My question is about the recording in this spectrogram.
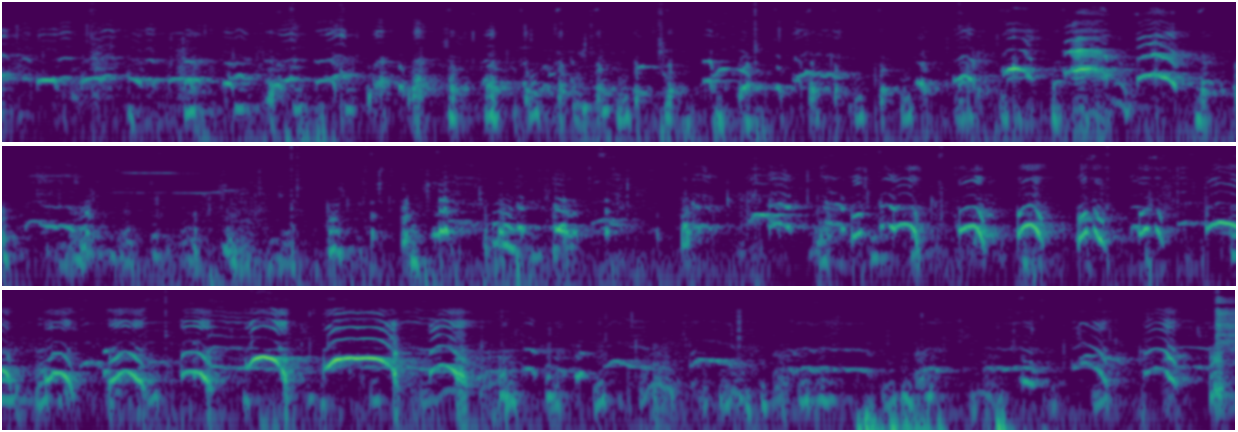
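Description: Dalmatian puppies about three weeks old whining and squeaking in many short, high, rising-and-falling calls while they eat, with small wet clicks of eating in between; the calls are loudest about fourteen seconds in.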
